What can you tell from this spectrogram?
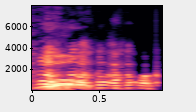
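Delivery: high laughing "Well"; laughing as he quotes Ray. Retold or imitated. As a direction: burst out laughing on the word.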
